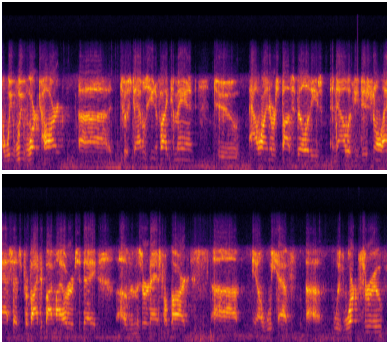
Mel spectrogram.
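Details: Adult male speaker; Normal fluent speech.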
